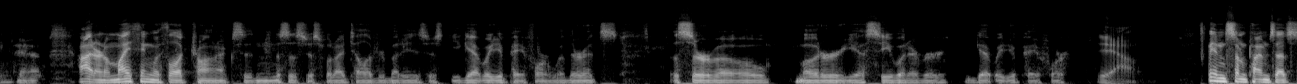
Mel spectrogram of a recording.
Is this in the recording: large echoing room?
no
